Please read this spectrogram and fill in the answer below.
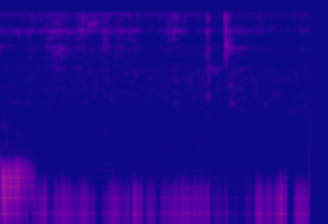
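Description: Near silence: faint room hum with a few faint clicks.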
